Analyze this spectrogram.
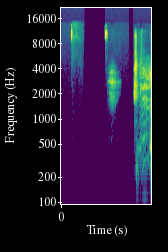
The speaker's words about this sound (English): Excuse me. oh, don't start. I got the seasonal allergies. Sometimes I get on one of those, you know, sneeze marathons where it's just like sneeze after sneeze after sneeze.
